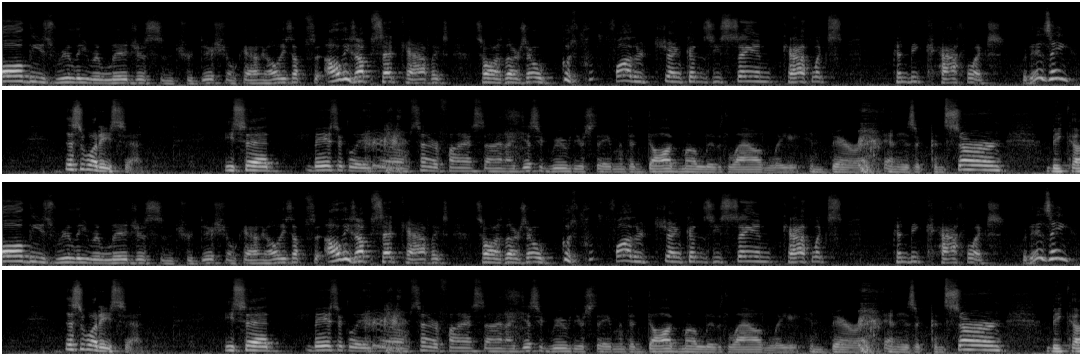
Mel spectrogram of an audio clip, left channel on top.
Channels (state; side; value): identical; both; correlation 1.00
